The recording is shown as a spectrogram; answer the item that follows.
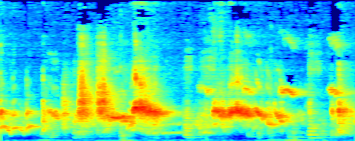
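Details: Budgerigar nest box during feeding of chicks by parents; dense raspy chatter with drawn-out hoarse squeals and short chirps, nearly continuous.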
